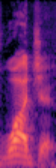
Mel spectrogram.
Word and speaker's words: Waja: That's Waja. You can take your cue from the sound that the monster makes.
